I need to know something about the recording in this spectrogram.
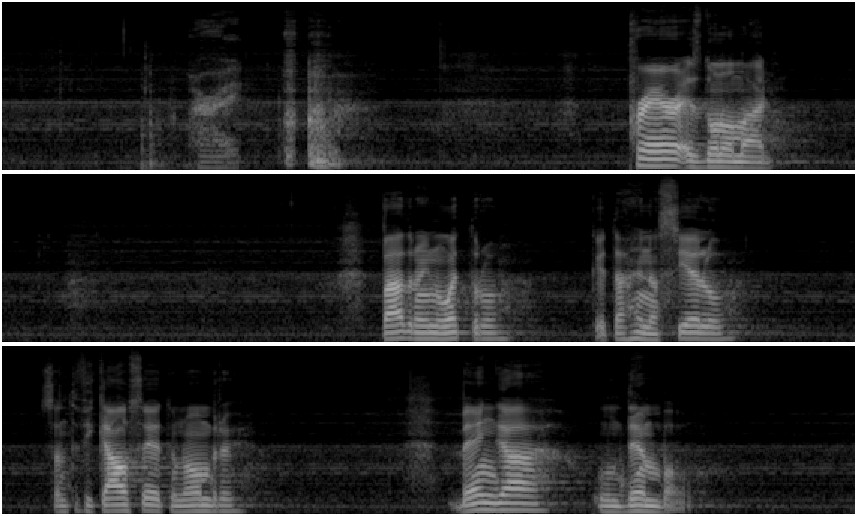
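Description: A young man reads aloud slowly into a microphone, with long pauses, in a large echoing hall.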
